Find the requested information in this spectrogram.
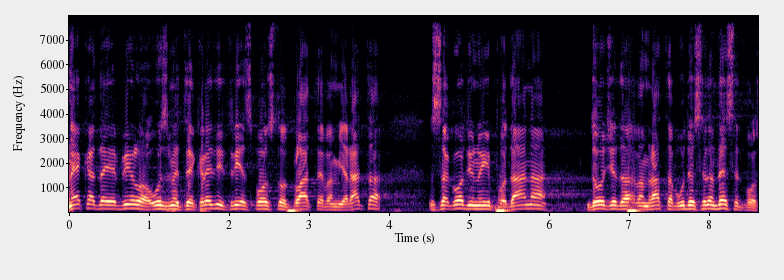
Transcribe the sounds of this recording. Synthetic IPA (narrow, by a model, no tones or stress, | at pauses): ne̞kad̪aje̞biːlo̞uzmet̪ekɾe̞d̪it̪t̪ːɾijest̪po̞st̪oːd̪̚plˠaːt̪e̞ʋamjeɾat̪a | zaɡo̞d̪inuipo̞d̪aːna | d̪o̞ːd͡ʑe̞d̪aʋamɾat̪abud̪e̞se̞d̪amd̪e̞set̪̚po̞s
